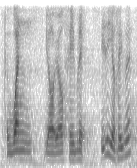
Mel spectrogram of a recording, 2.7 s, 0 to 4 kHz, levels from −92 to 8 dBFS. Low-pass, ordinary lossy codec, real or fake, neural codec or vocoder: 3.6 kHz; none; fake; codec, 16 kHz in and 24 kHz out, 0.9 kbps, LongCat-Audio-Codec, fine tuned four codebook decoder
